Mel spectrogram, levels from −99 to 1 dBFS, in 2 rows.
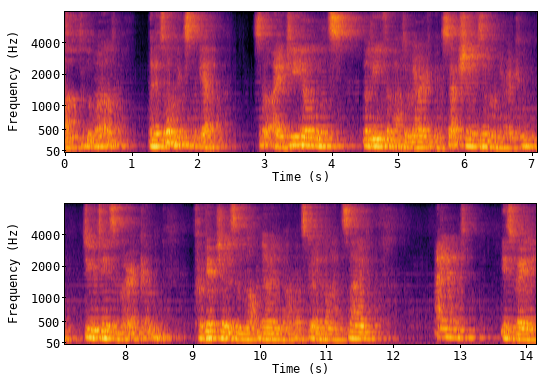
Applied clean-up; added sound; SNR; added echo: neural separator model SepFormer DNS4.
